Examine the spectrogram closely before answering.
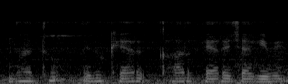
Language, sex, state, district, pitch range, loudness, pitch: Kannada, male, Karnataka, Bellary, 130-145 Hz, -45 LUFS, 135 Hz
